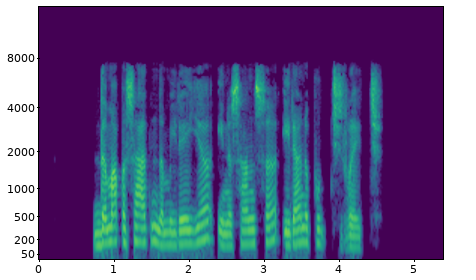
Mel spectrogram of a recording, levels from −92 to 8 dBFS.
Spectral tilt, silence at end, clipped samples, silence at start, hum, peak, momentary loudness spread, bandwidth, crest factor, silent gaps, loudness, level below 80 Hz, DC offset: -4 dB/octave; 0.85 s; under 0.1%; 0.75 s; none; 0 dBFS; 8 LU; 7.8 kHz; 20 dB; 3.83-3.89 s, 4.32-4.40 s; -18 LUFS; -58 dBFS; under 0.1%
